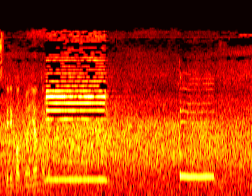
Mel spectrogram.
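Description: A car horn honks in long steady blasts.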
